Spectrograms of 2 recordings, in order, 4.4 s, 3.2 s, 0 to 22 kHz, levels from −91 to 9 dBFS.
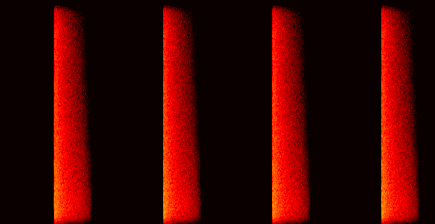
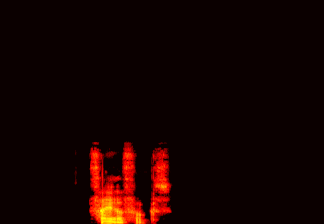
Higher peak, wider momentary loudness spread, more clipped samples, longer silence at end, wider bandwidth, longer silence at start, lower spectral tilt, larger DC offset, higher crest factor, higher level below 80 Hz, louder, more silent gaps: second, -12 dBFS vs -2 dBFS; about the same, 16 LU vs 18 LU; neither; second, 0.2 s vs 1.55 s; first, over 20 kHz vs 8.2 kHz; second, 0.55 s vs 0.9 s; second, 3 dB/octave vs -5 dB/octave; neither; about the same, 24 dB vs 26 dB; second, under -90 dBFS vs -66 dBFS; second, -31 LUFS vs -21 LUFS; first, 0.91-1.63 s, 2.00-2.72 s, 3.09-3.81 s vs none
